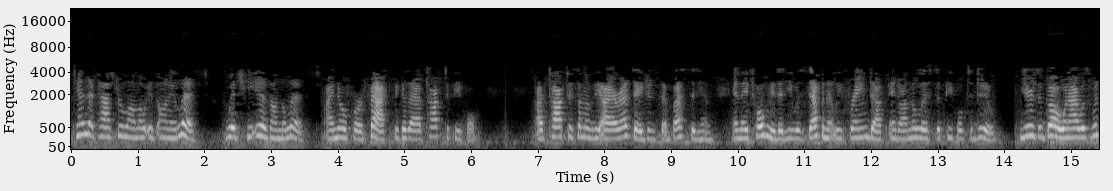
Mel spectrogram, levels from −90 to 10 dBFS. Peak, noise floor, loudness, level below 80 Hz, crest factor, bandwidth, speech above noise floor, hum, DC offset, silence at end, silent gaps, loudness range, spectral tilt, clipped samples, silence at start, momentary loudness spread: -4 dBFS; -56 dBFS; -22 LUFS; -56 dBFS; 18 dB; 4.7 kHz; 34 dB; none; under 0.1%; 0 s; none; 3 LU; -10.5 dB/octave; under 0.1%; 0 s; 12 LU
